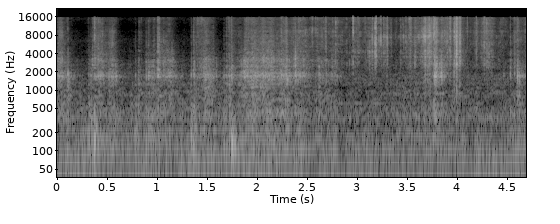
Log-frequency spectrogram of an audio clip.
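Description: Pieces of dry, crunchy chocolate-chip cookies are crushed and crumbled between fingers and thumbs into fine crumbs over a white surface. A steady run of dense crackling and crunching is heard, with sharp brittle snaps standing out above a low rumbling bed.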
